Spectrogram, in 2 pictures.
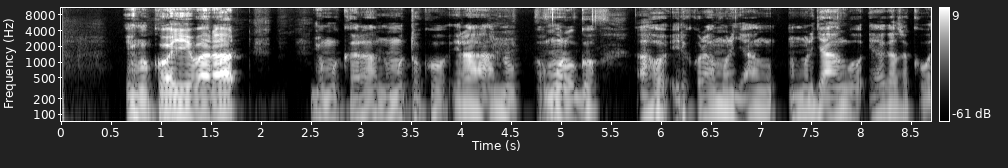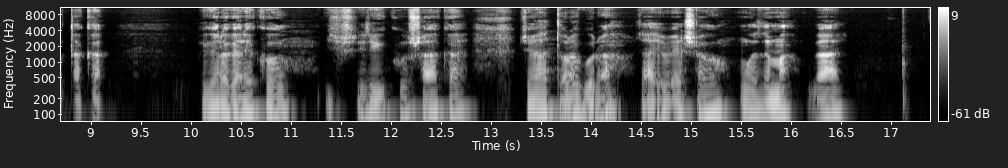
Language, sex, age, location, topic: Kinyarwanda, male, 25-35, Huye, agriculture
